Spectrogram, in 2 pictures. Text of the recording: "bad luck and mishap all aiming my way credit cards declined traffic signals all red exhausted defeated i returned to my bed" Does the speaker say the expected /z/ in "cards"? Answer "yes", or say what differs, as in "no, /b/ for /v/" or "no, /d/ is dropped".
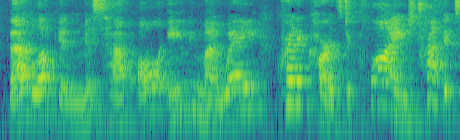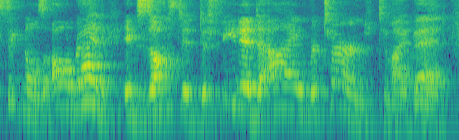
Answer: yes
